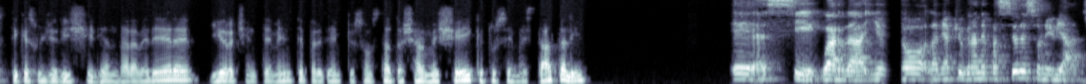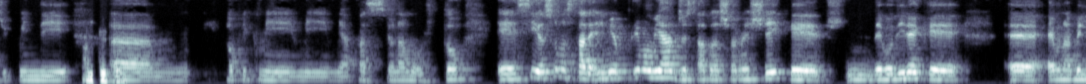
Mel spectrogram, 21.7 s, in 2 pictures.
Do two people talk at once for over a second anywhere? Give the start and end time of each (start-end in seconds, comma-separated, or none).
none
